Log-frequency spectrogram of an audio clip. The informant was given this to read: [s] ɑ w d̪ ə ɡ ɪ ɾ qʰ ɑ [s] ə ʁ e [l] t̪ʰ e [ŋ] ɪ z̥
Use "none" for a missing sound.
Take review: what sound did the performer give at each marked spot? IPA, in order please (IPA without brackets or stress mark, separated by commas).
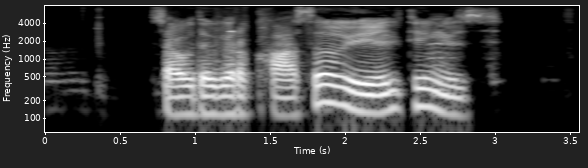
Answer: s, s, l, ŋ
